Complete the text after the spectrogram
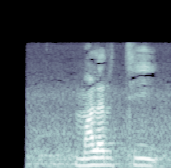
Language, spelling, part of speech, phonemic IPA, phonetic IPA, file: Tamil, மலர்ச்சி, noun, /mɐlɐɾtʃtʃiː/, [mɐlɐɾssiː], Ta-மலர்ச்சி.ogg
- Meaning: 1. blossoming, blooming 2. bloom, freshness 3. cheerfulness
